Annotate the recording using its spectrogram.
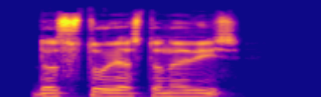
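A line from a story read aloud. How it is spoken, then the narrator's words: Yelling. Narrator (Russian): заорал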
